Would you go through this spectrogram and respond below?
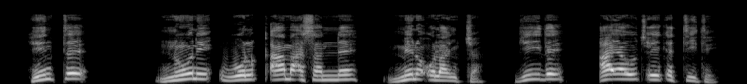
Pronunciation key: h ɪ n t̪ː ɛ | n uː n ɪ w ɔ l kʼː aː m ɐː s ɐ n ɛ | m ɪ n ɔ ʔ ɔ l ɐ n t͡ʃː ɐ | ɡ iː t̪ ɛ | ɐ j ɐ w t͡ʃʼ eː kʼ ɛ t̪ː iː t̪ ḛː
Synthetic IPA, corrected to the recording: h ɪ n t̪ː ɛ | n uː n ɪ w ɔ l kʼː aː m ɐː s ɐ nː ɛ | m ɪ n ɔ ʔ ɔ l ɐ n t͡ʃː ɐ | ɡ iː d̪ ɛ | ɐ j ɐ w t͡ʃʼ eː kʼ ɛ t̪ː iː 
